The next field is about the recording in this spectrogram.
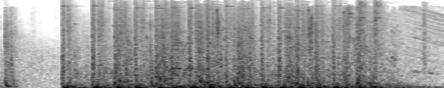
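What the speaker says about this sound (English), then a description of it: "Oh, he shot me." Rapid bursts of gunfire from a Fortnite Zero Build squads match, starting after a brief quiet moment and continuing as dense, loud overlapping shots and fusillades for several seconds before tapering slightly.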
